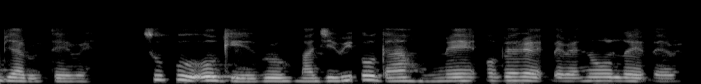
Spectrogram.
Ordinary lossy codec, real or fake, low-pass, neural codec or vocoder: none; fake; 5.4 kHz; autoencoder, 48 kHz, 128 numbers a frame, DAC-VAE, trained on Japanese speech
